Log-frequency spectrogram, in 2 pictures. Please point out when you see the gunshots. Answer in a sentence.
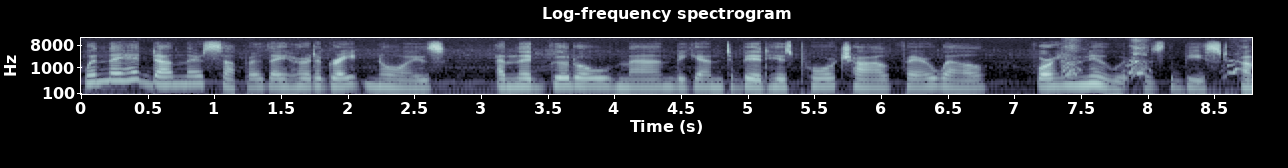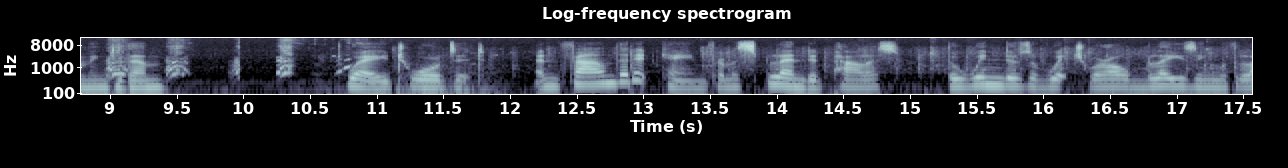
You can't hear the gunshots here.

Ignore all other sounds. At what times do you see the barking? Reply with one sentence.
You can hear the barking from 7.2 to 12.0 s.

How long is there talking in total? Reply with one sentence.
The talking can be heard for 16 seconds in total.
